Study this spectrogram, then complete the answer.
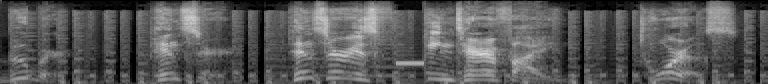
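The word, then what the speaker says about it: ブーバー: be the strongest magmar magmar's japanese name is pronounced boober pincer pincer is terrifying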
